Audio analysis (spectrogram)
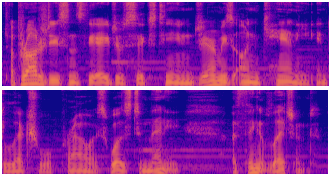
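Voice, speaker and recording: Guy narrating a sci-fi audiobook, real low voice, calm and even, faint music behind. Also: fairly quick.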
